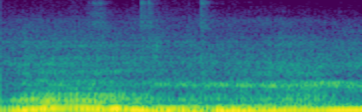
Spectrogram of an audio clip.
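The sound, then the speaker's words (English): A man's car engine strains and revs as he drives up toward the listeners, its low, rough drone rising and dipping unevenly as if labouring, steady and loud throughout with no voices. “Might just be the crappy sound of his car.”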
